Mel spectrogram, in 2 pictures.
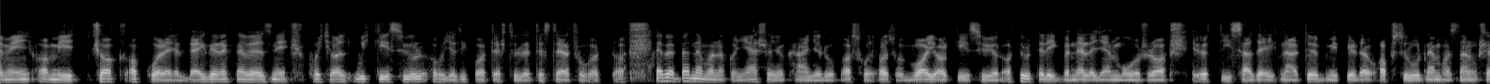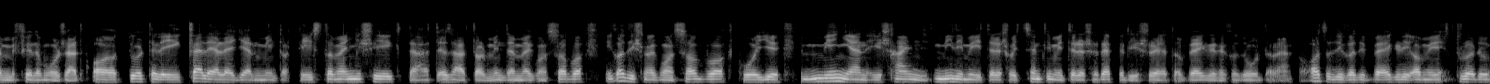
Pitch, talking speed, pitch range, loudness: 110 Hz, 165 wpm, 105-120 Hz, -24 LUFS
